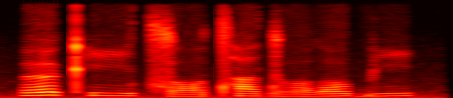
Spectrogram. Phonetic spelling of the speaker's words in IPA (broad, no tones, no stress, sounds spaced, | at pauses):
œ kʰ iː t͡s ɔ tʰ a d oː lˠ o b i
